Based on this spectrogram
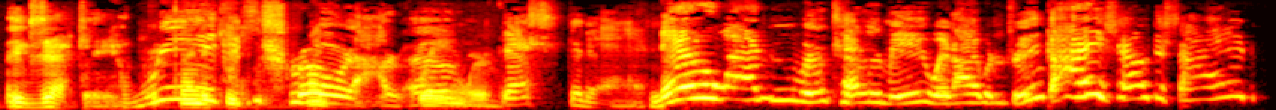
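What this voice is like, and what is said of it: Witch-like character voice. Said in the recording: “doing that voice. Kind of like a Dark Crystal witch or something.”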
